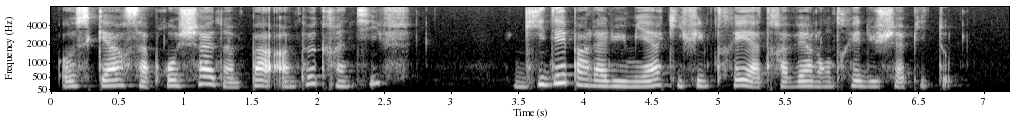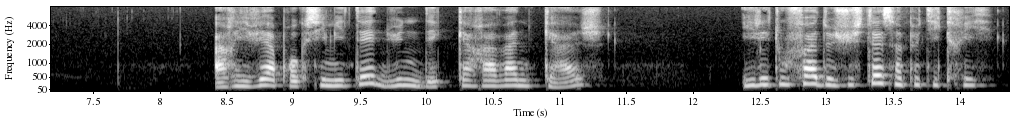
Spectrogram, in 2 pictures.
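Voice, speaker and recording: Woman reading a storybook aloud, expressive. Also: medium pitch, a little slow. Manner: expressive, hushed in tense moments.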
